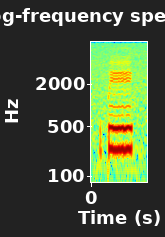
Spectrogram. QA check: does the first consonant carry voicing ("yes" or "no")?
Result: no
